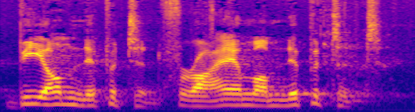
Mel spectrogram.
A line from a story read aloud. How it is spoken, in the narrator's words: says the Lord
